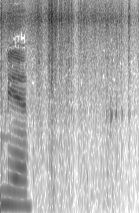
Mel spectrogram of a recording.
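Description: A child says "no", then faint crackling and rustling as he eats Doritos tortilla chips from a cardboard box.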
